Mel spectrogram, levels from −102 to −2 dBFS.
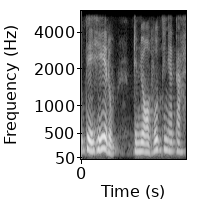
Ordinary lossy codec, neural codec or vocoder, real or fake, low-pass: none; autoencoder, 22.05 kHz, a latent of 192 numbers a frame, VITS, trained on one speaker; fake; 5.4 kHz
